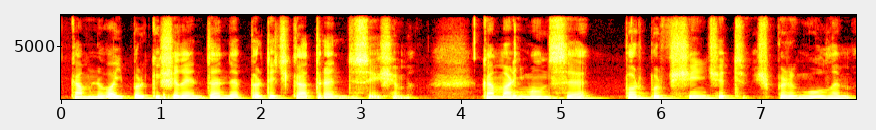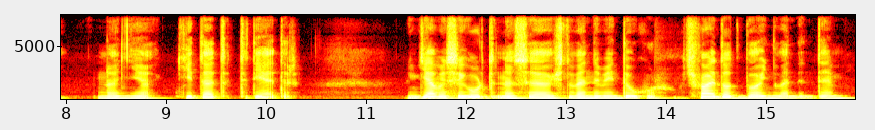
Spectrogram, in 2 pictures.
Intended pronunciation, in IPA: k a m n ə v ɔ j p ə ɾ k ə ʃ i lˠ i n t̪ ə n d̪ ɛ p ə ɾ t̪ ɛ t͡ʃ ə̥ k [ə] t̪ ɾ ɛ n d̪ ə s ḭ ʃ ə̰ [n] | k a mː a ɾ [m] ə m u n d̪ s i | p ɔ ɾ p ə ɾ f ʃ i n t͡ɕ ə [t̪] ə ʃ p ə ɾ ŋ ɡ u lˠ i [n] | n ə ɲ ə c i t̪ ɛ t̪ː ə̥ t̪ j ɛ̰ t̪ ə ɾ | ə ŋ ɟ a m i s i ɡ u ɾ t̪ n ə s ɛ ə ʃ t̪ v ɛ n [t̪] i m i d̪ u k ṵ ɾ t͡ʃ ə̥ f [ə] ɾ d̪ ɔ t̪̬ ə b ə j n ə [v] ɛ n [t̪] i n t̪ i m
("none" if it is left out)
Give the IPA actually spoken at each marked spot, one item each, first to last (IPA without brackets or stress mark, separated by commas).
a, m, ɲ, t̪, m, d̪, a, v, d̪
